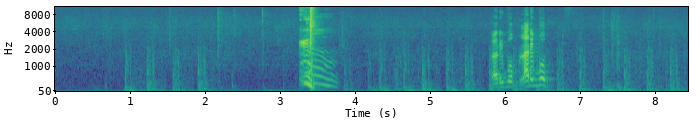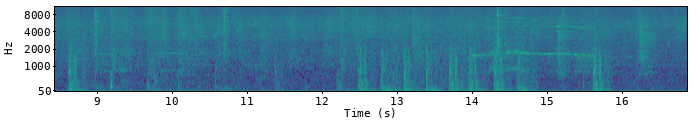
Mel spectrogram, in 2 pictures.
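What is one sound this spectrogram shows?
Quick footsteps patter across a wooden floor.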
